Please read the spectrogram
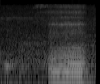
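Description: French bulldog snoring while asleep on its back: one low, drawn-out snore about a second in.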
